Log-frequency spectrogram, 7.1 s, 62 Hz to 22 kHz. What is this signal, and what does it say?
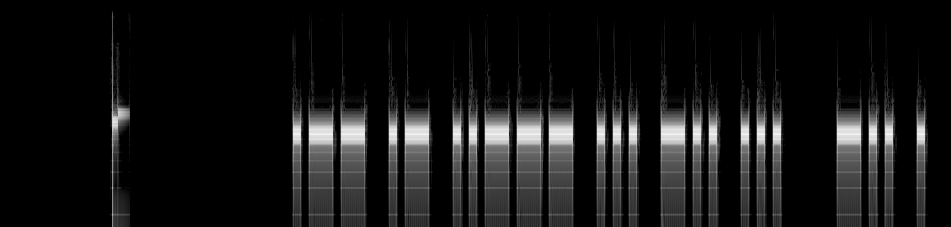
Morse code, heard as a keyed tone, about 20 wpm, 700 Hz. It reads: WA2SDS DE
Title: USA Callsign DE Callsign - 6 Characters - 20wpm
